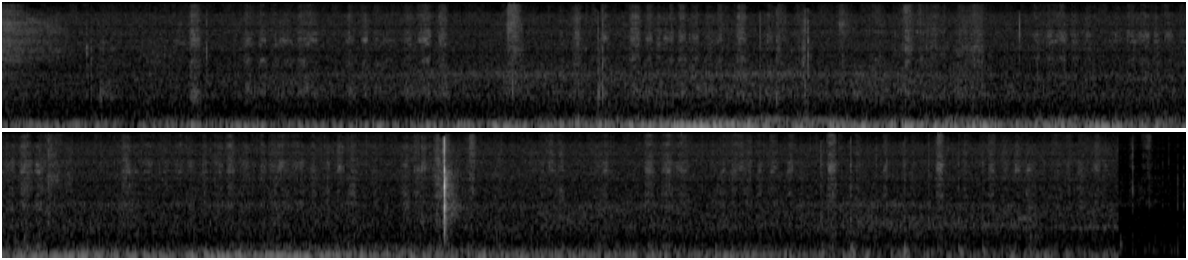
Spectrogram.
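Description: A pen scratches across paper in steady, faint strokes, close and quiet, with soft continuous scratching and occasional small taps over a low background hum.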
